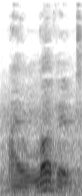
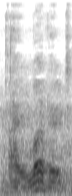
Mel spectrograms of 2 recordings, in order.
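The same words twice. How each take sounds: First: The words flow together, v joined to it. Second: The words flow together, v joined to it.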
